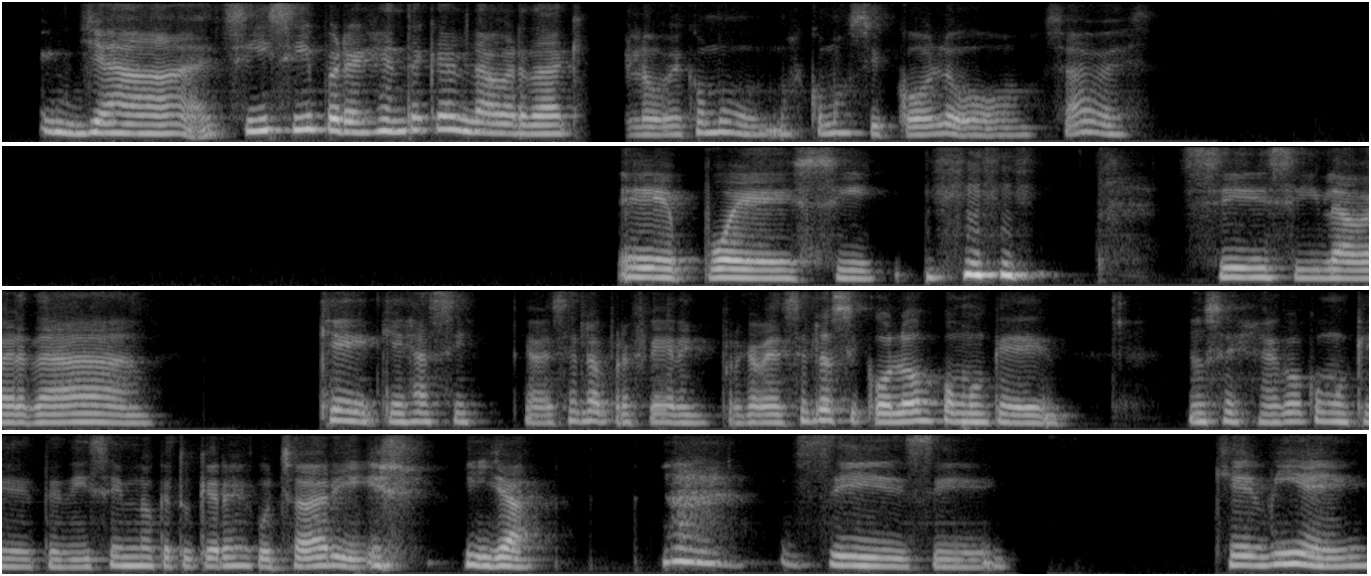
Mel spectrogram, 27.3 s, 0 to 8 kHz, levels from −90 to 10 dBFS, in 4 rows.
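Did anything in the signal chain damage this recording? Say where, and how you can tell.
Yes. Long network dropouts, likely, at 2.88–3.13 s and 25.56–25.74 s: a brief smear fades into flat silence of about 170 ms and 140 ms, a blank gap on the spectrogram.

Short concealed packet loss at 10.05, 13.71, 16.94 and 18.45 s: 20 to 40 ms of smeared, extrapolated sound, seen as short blurred patches where spectrogram detail briefly stops changing.

A burst of packet loss at 22.27–22.34 s: about 60 ms is missing, held as a fading buzz or hiss that shows as a decaying smear on the waveform before the sound resumes further on.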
